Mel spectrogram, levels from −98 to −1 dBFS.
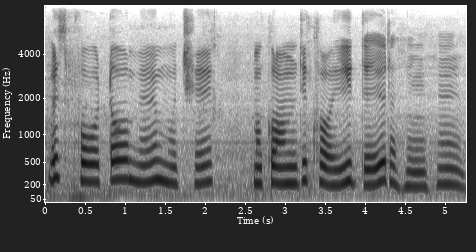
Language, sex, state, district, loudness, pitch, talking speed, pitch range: Hindi, female, Madhya Pradesh, Katni, -16 LUFS, 220 Hz, 100 wpm, 205-245 Hz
